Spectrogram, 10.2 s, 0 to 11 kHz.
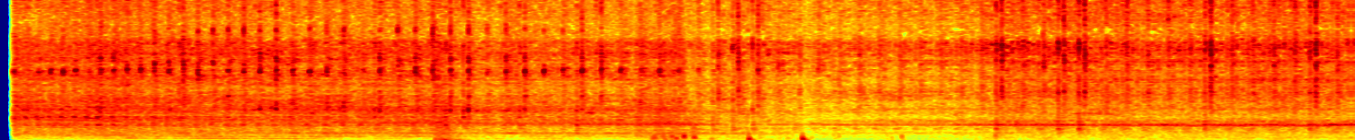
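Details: Chevrolet Corsa Montana 1.4 sedan engine at idle: a steady hum broken by irregular sharp knocks and thuds, not locked to a clear beat; the source of the knock is unknown.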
